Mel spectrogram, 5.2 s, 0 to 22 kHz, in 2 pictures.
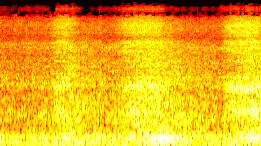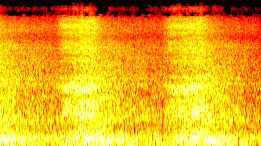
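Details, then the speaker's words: Warm 1967 Mustang with rebuilt carburettor on the dyno; idle surges up and down about once a second, hunting rather than holding steady, and tends to die at idle after warm-up. Tailpipe AFR probe shows super lean at idle and still lean with fuel: lean idle mixture. "So at idle, we're super lean. And then once we get fuel going to it, we're still lean."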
